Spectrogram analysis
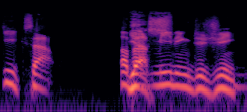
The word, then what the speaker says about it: DeJean: Is that how you pronounce that? Is it Yeah. DeJean or DeJean?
